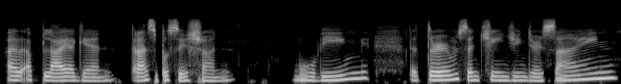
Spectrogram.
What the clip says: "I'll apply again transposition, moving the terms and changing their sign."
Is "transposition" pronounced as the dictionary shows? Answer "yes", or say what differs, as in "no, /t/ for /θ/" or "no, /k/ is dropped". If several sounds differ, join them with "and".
no, /s/ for /z/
